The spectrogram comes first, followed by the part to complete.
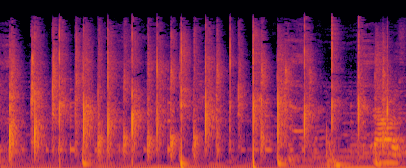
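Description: Sharp irregular clicks, about five a second, over soft music.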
